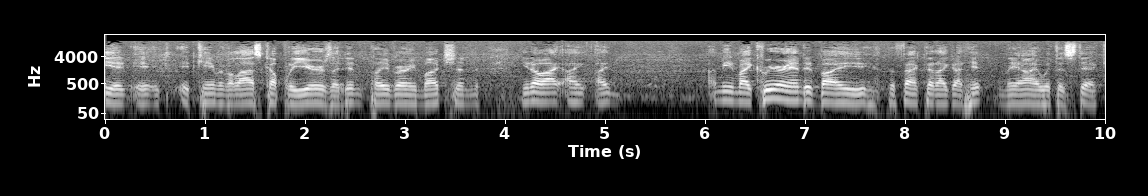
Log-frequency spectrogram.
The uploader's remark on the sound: live from UBS Arena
